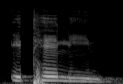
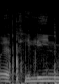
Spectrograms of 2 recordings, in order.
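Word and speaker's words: ethylene: इथेलीन, इसको एथिलीन भी बोलते हैं, वो इंग्लिश हिंदी के उच्चारण अलग अलग की वजह से।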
